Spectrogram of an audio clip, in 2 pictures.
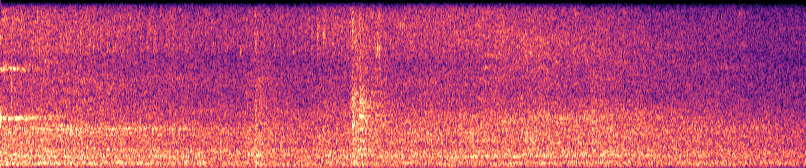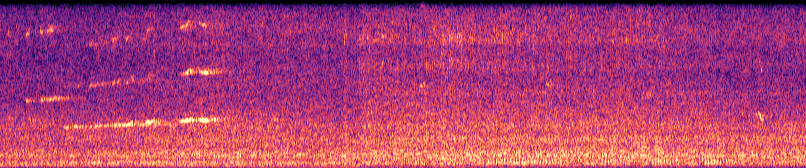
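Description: Heavy loaded trucks passing slowly on a winding road: diesel engine drone with road and tyre noise. A low steady engine hum stops about twelve seconds in.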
